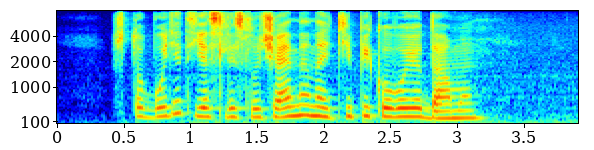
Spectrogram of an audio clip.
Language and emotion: Russian, neutral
